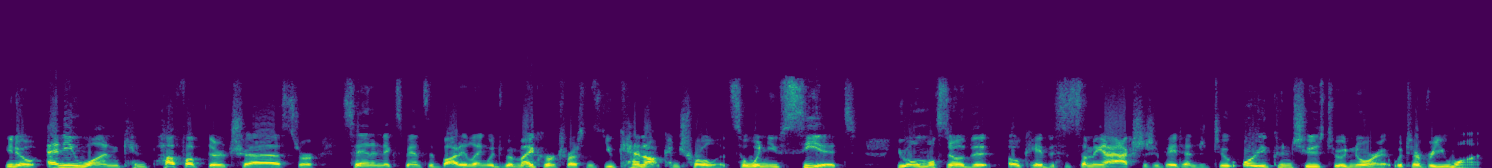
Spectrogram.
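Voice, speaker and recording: A young adult woman, a behavior researcher, talking fast and eagerly as a guest on a podcast interview. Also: low-pitched, no room sound. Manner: fast, animated explaining.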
